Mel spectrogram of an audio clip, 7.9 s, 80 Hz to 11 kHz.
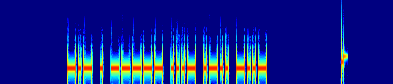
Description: Morse code, heard as a keyed tone, about 22 wpm, 700 Hz. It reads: KE0VLX
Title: USA Call Signs Repeated 3x 22wpm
